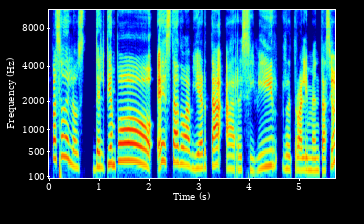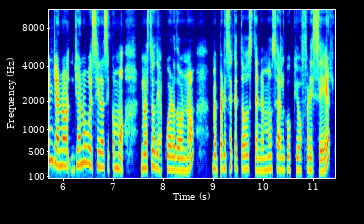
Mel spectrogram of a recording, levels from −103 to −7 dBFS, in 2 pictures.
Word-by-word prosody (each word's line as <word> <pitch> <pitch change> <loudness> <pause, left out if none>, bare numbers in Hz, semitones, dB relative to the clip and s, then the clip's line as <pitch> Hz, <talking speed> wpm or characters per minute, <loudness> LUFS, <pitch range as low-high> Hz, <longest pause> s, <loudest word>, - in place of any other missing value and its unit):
paso 375 +2 +1
de 395 -2 +2
los 250 -7 -6
del 235 +2 -3
tiempo, 320 0 +5
he 325 0 +9
estado 310 -2 +2
abierta 250 +3 +3
a 215 -1 0
recibir 220 - -4
retroalimentación, 195 - -2
ya 265 -4 +5
no 260 0 +2
ya 270 +8 -4
no 310 - -3
voy 295 - -2
a - - 0
decir 255 -1 -3
así 235 0 -2
como: 230 -2 -3 0.3
"No 225 +1 -2
estoy 250 +3 -3
de 225 - -6
acuerdo", 200 +1 -3
¿no? 185 - -3 0.4
Me 215 0 -4
parece 225 +3 -2
que 225 - -3
todos 215 +1 -6
tenemos 195 +4 -6
algo 200 0 -4
que 195 - -10
ofrecer, 190 -2 -2
230 Hz, 175 wpm, -27 LUFS, 200-275 Hz, 0.4 s, he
